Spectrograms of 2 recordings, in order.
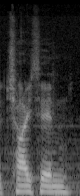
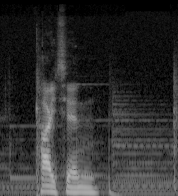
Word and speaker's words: chitin: chitten uh yeah well it's it's chitting or chitting cuz it's c i t i n that's well that's how I pronounce it anyway I know that there are people that say chaitin kiten chiten chitin kitten and there's many ways of saying it I'm probably going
